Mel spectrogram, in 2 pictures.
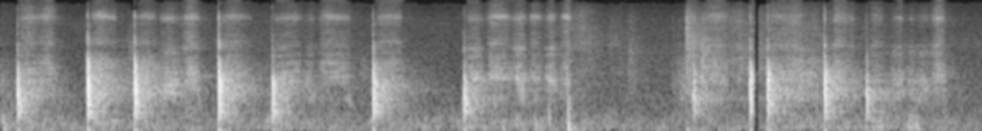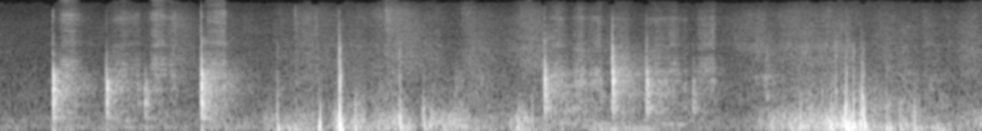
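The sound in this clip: Handwriting with a pen or pencil: many short, scratchy strokes come in irregular bursts with brief pauses between them, faint and alone.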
